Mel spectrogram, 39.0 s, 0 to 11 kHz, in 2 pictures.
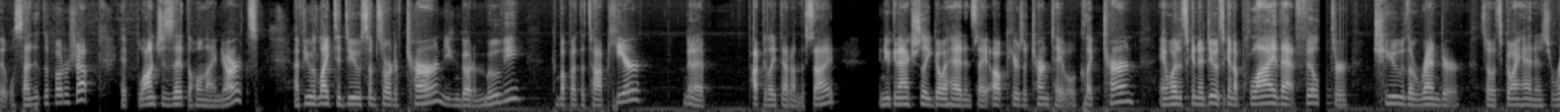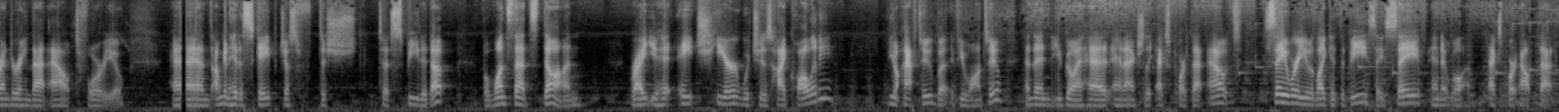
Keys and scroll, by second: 22.0 Escape, 22.7 Escape, 22.9 Escape, 23.7 shift+r, 29.7 shift+m.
